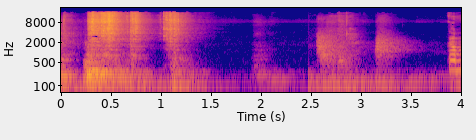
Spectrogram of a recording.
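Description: A metal bowl of marinated chicken being set down into a stainless steel steamer basket inside a pot: a loud scraping clatter of metal on metal in the first second, then softer scrapes about two and a half seconds in as it settles.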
